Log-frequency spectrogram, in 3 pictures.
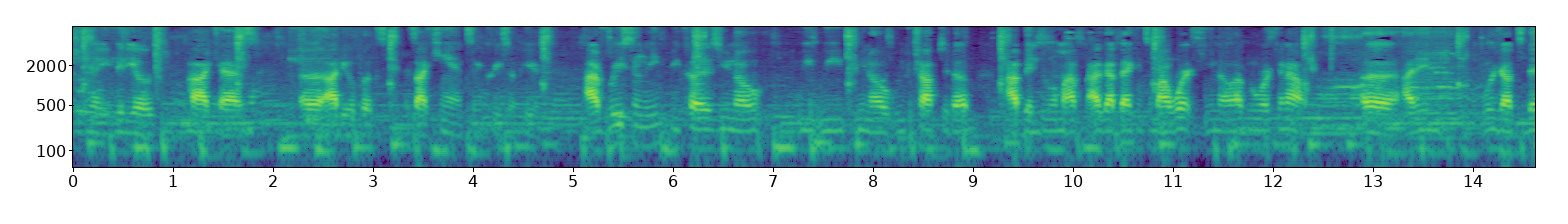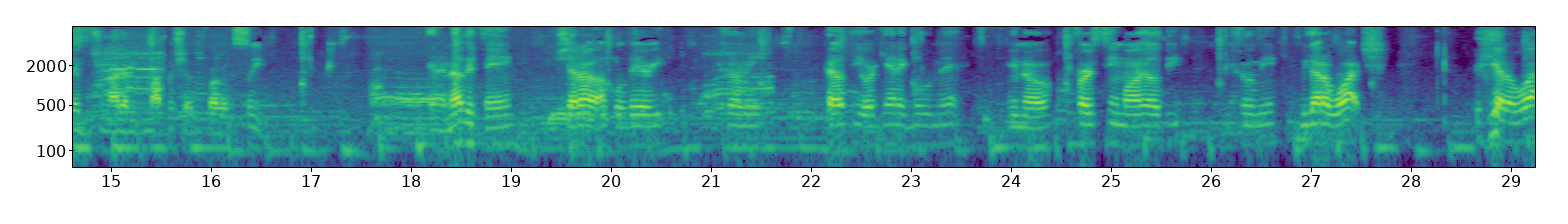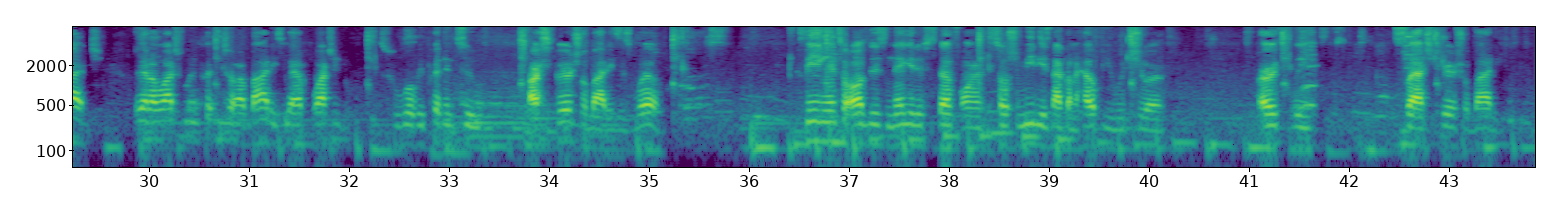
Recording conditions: video call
